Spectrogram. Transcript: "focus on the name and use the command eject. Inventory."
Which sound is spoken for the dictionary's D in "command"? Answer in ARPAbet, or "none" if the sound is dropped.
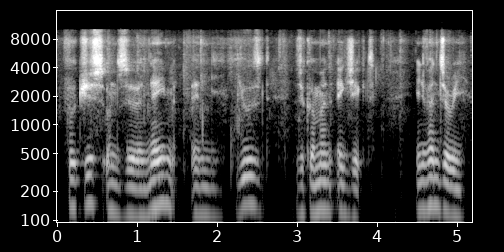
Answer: none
